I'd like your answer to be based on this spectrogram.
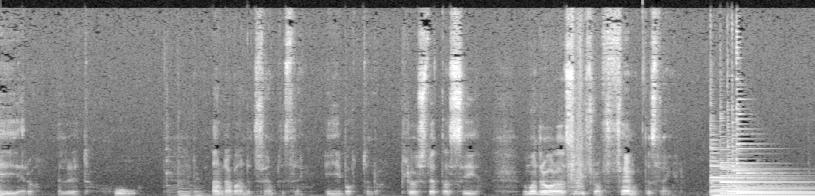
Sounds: Guitar, Speech, Plucked string instrument, Music, Acoustic guitar, Musical instrument, Independent music

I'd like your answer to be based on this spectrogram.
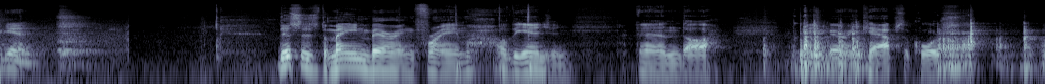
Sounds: Speech

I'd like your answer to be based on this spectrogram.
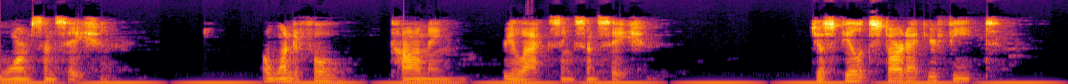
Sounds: Speech

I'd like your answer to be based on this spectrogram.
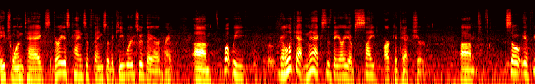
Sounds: Speech

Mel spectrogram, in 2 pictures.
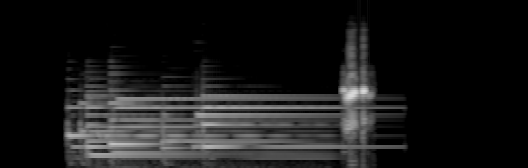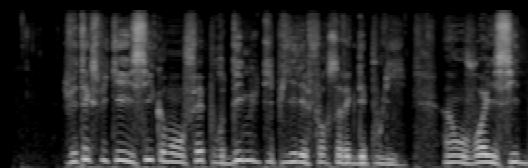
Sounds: Speech, Music

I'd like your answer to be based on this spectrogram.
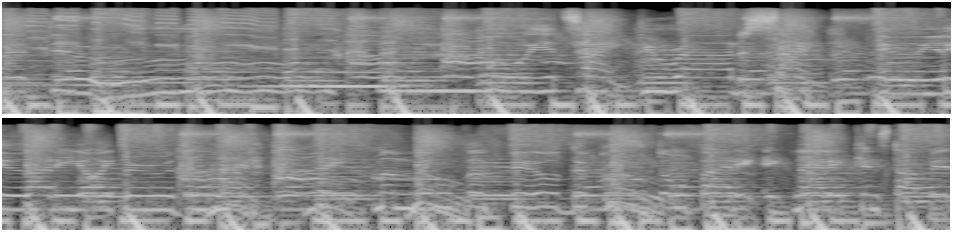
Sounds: Soundtrack music, Music

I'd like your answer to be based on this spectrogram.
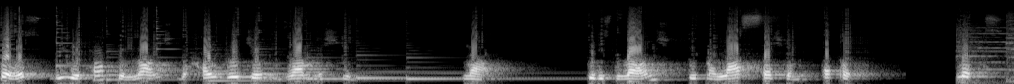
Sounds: Speech, Music

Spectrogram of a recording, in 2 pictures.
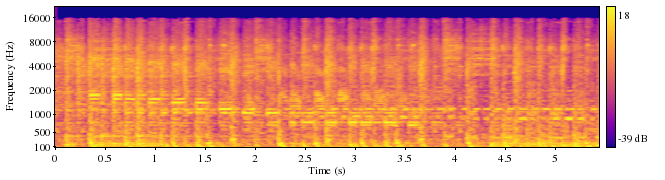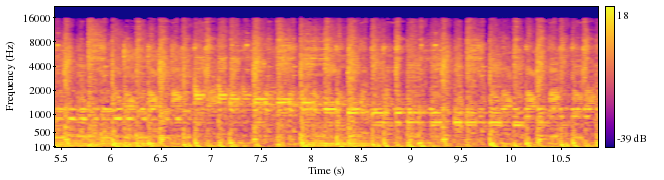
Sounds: Music

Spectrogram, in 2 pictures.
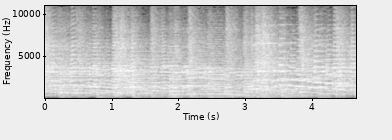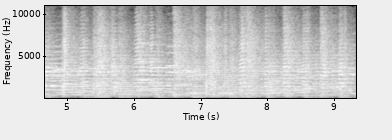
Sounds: Music

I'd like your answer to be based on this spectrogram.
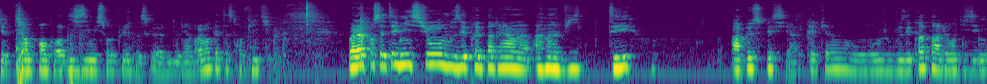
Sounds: Speech

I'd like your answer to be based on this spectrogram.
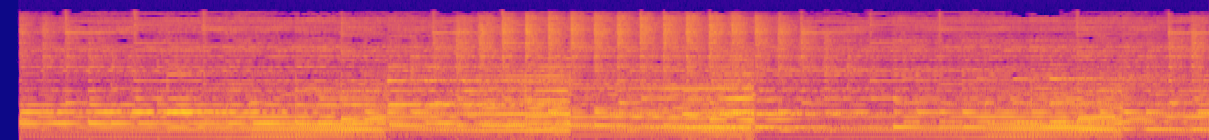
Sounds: Music, New-age music

